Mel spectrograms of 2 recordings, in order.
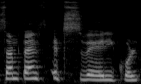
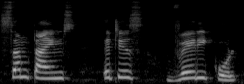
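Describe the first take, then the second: First: It is is shortened to one syllable. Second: It is is said as two full words.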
